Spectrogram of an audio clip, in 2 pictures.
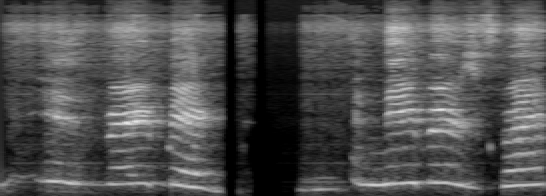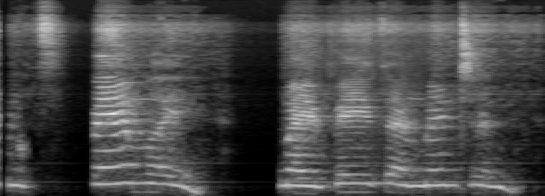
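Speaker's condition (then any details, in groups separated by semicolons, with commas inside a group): ALS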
